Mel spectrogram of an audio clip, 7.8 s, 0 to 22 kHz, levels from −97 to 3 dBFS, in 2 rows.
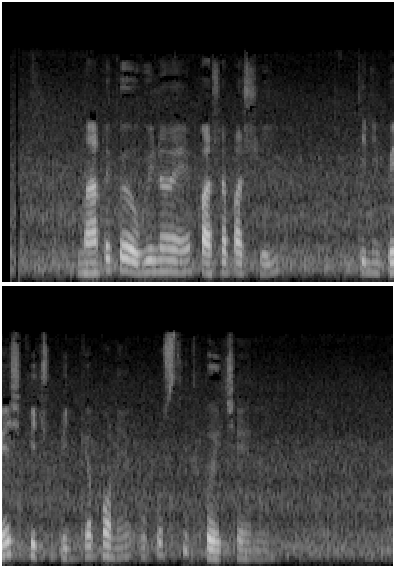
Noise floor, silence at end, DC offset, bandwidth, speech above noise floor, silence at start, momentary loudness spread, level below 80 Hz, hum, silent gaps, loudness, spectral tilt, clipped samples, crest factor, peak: -51 dBFS; 0 s; under 0.1%; 11.5 kHz; 22 dB; 0.15 s; 25 LU; -78 dBFS; none; none; -29 LUFS; -5 dB/octave; under 0.1%; 20 dB; -10 dBFS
